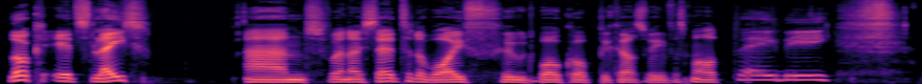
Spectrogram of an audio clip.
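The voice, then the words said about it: Strained, hoarse voice. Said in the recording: “I didn't realise how screwballed my voice was. That's from just going around the house shouting, yes, loudly”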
